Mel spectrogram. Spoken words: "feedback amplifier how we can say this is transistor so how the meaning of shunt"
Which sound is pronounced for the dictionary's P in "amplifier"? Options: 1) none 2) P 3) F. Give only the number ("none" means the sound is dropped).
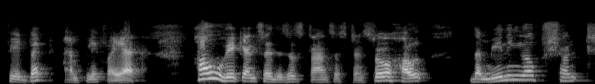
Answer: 2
